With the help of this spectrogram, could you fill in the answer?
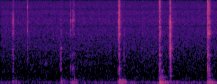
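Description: A metal seafood pick scratches and chips at a solid white plaster excavation block lying flat and held steady by one hand, prying loose plaster chunks around a buried mummy figure. Seven short, irregularly spaced clicks are heard, each with a brief bright crack over a low, dull knock that dies away quickly against a quiet background.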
